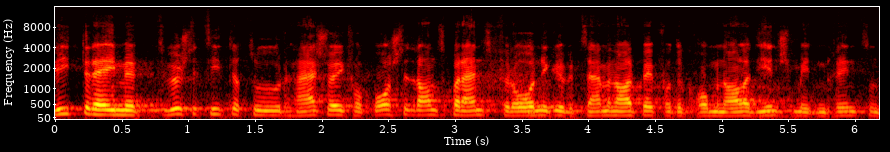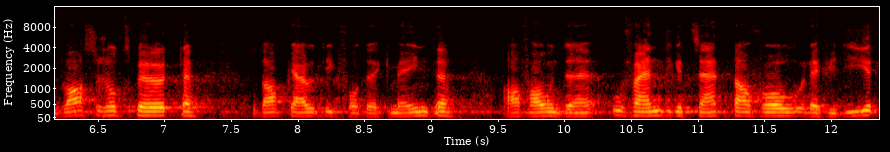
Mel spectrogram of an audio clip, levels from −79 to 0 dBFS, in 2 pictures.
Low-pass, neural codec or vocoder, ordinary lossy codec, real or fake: 14.4 kHz; vocoder, 44.1 kHz, 128 mel bands every 512 samples, BigVGAN v2; Opus, 16 kbps; fake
